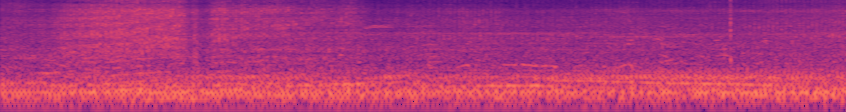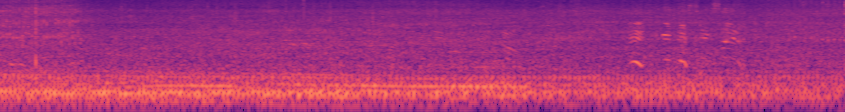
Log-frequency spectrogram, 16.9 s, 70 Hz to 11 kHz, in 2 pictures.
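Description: A 6-liter engine runs steadily at close range, a deep continuous low rumble that holds at an even level throughout with no clear revving.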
